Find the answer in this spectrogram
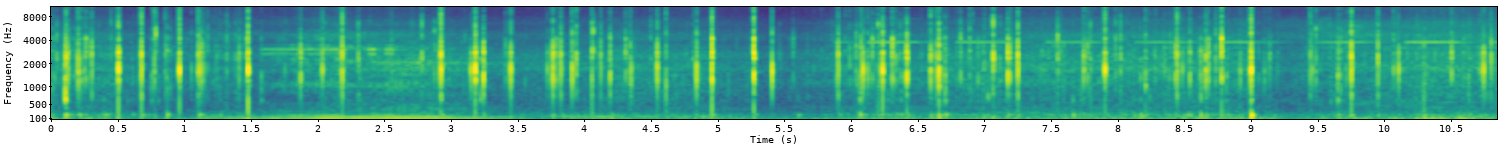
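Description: Rain striking the GoPro's waterproof housing in dense, irregular sharp ticks and pops while riding through the rain. A low engine and road rumble sits underneath for the first few seconds, then fades.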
